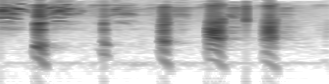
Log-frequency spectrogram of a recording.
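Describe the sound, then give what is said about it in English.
A person imitates an old woman's coughing: five rough, raspy hacks in quick, uneven succession, fairly loud, with no talking. “It's just an old woman coughing.”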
